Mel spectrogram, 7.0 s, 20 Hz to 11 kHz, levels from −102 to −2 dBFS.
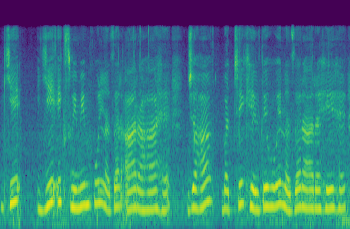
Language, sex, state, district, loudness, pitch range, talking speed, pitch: Hindi, female, Maharashtra, Pune, -15 LUFS, 225-265 Hz, 135 wpm, 235 Hz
